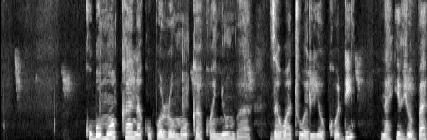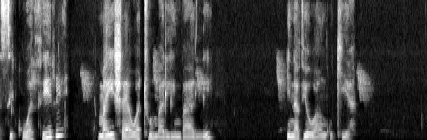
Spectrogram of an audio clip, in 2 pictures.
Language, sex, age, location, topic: Swahili, female, 18-24, Kisii, health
